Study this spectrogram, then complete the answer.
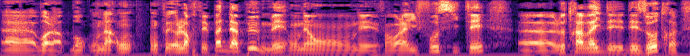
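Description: A man at a medium pitch and moderate pace, with very wide pitch swings. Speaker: radio show host. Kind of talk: live radio chat. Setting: radio studio. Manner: jovial, often laughing.

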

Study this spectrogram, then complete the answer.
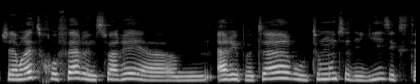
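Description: Against a quiet background, a woman with a fairly high pitch and a dark, mellow tone talks with lively intonation. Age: 20s. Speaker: YouTuber. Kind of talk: interview. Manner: hesitant, many fillers.

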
